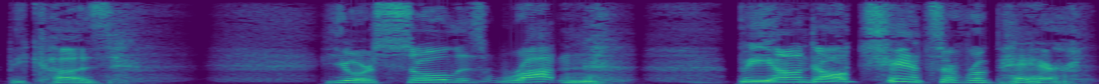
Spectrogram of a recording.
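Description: A man voicing a grim, righteous warrior hero, forceful and declamatory, in a fantasy audiobook. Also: high-pitched, lively intonation, takes it slowly, gravelly, breathy edge, no room sound, clean studio sound, pitched above the performer's own voice, full character voice. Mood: grim verdict.

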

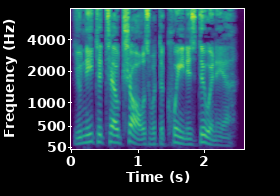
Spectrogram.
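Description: A man voicing a firm, steady male guard in a level tone. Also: medium pitch, normal speed, dry recording, studio quality, lightly acted.

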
